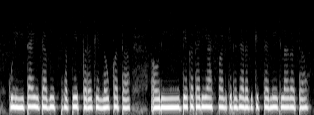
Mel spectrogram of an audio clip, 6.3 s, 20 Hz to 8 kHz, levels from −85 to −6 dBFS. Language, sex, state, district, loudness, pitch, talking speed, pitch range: Hindi, female, Uttar Pradesh, Varanasi, -11 LUFS, 230 Hz, 190 wpm, 225-235 Hz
